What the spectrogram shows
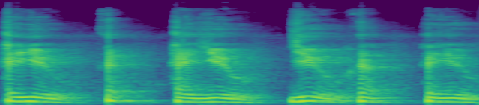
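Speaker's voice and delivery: put-on smug voice. Speaker mimics someone greeting them, in T Money's smug voice. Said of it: "T Money's smug voice".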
